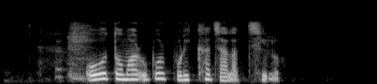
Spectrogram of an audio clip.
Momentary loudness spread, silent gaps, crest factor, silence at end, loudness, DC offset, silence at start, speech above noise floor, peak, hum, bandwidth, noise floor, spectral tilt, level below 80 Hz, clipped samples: 14 LU; none; 16 dB; 1 s; -17 LUFS; under 0.1%; 0.55 s; 60 dB; -2 dBFS; none; 7.8 kHz; -76 dBFS; -6 dB/octave; -62 dBFS; under 0.1%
